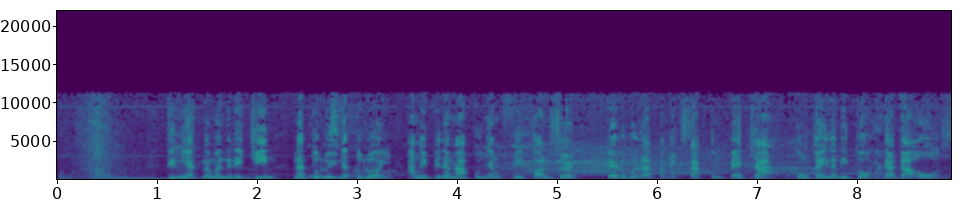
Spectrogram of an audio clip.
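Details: Adult news narrator; Normal speech.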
